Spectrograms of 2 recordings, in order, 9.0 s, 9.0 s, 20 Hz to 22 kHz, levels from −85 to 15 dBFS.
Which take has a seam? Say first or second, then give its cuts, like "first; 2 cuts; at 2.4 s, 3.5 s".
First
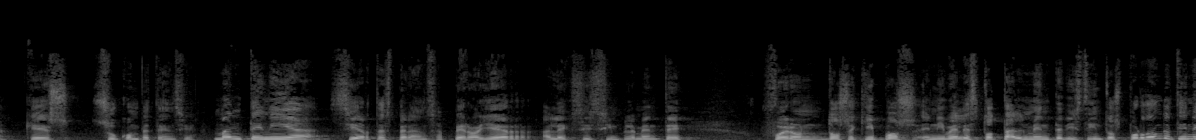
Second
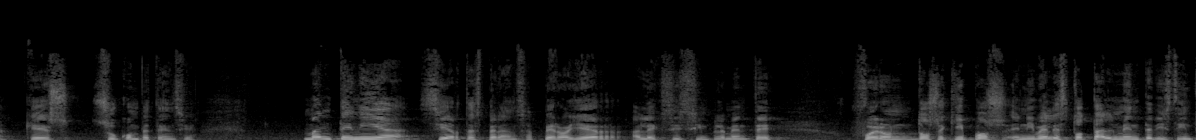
first; 1 cut; at 1.5 s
